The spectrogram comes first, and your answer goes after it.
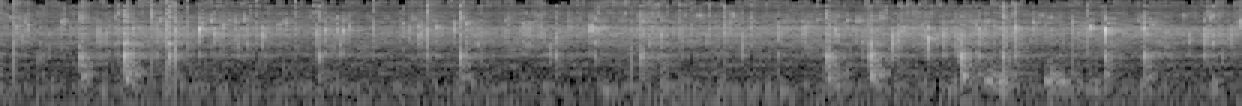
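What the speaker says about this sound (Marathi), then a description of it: "या उसळला लसूणमुळे खूप चांगला फ्लेवर येतो म्हणून थोडीशी लसूण याच्यात घालायची खूप ब्राऊन करायची नाही हलकी आपण लसूण परतून घ्यायची" Garlic sautés lightly in a pan for masoor usal, a steady close sizzle broken by frequent sharp scraping and stirring clicks throughout, with no talking.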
